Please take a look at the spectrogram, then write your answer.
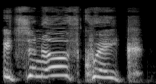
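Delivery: high, loud, slow shout. Acted. Mechanic shouting to the crowd, high and slow. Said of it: "shouted Ayla".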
